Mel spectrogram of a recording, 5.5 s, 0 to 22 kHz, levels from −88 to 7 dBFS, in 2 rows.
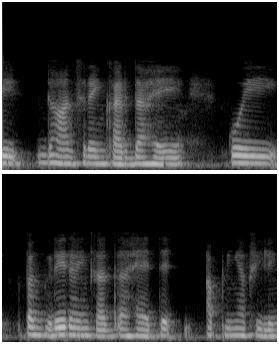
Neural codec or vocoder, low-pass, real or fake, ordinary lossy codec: codec, 16 kHz, 0.9 kbps, LongCat-Audio-Codec; 5.4 kHz; fake; none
